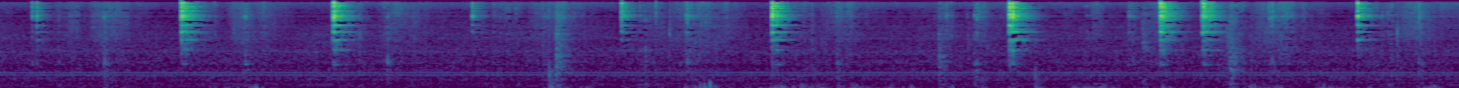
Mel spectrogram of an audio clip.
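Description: Hands kneading and folding soft bread dough in a glass bowl: about ten sharp clinks against the glass at irregular intervals, with soft low thuds and squelches of the dough, mostly in the second half.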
